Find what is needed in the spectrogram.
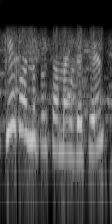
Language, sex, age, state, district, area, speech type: Nepali, female, 18-30, West Bengal, Alipurduar, urban, conversation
